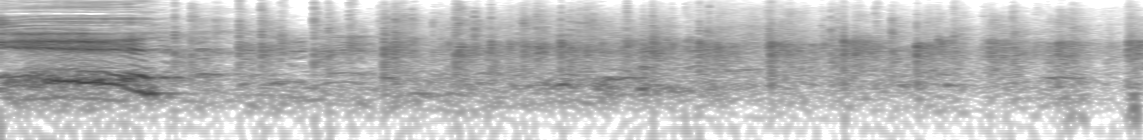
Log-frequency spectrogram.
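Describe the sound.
An audience claps steadily in a dense, sustained burst of applause after a speaker declares that marriage is between one man and one woman, preceded by a brief loud swell of voices at the start, with the clapping continuing evenly to the end.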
